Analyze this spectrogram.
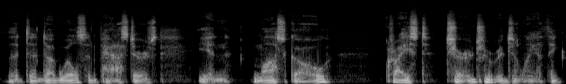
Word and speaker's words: Moscow: One thing I learned is that I've been mispronouncing the name of the town. It's Moscow, not Moscow.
